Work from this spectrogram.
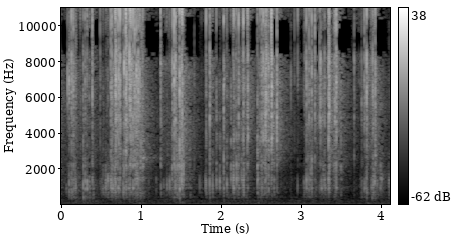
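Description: Long nails rapidly tap and scratch the buttons of a black plastic TV remote held in the hand. The result is a fast, dense run of bright, crackly clicks and scratchy rasps in uneven bursts, with almost no low end and very short, dry decays.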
